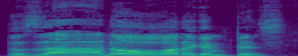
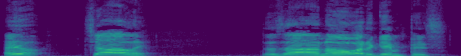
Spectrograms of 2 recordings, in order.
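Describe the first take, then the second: First: Slow, louder imitation of dad asking; dad's voice. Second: Louder, puzzled dad on the phone; a hint of a baffled old father; dad's voice. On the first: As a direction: draw it out like a baffled father. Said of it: "that's what he kept saying". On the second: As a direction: son imitates dad calling late with a question. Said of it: "He called me again last night".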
